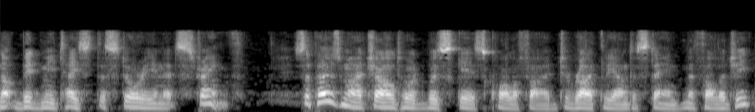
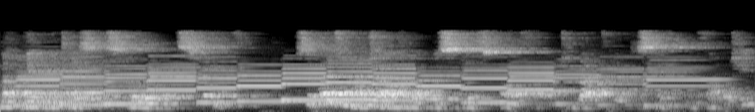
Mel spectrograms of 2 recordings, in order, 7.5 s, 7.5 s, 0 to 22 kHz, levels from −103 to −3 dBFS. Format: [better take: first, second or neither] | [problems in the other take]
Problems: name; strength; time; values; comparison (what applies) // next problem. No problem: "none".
first | noise reduction (classical method WPE with log-MMSE)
